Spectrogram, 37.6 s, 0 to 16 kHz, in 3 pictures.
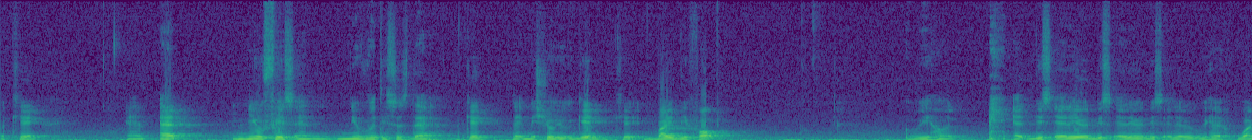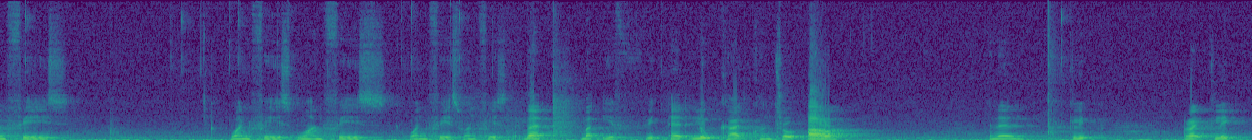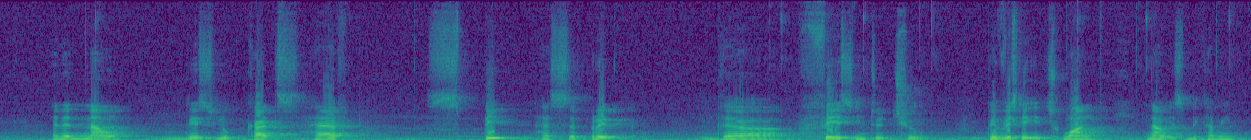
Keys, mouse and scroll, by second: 4.5 ctrl+z, 6.6 a, 8.1 click, 12.7 click, 14.3 click, 14.9 click, 15.3 click, 15.8 middle click, 16.6 click, 17.1 click, 17.5 middle click, 21.1 ctrl+r, 27.0 middle click, 29.2 middle click, 30.3 scroll up 2, 30.9 middle click, 32.8 click, 33.6 click, 34.3 click, 35.1 click, 35.7 shift+click, 35.9 shift+click, 36.4 click, 37.2 click.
